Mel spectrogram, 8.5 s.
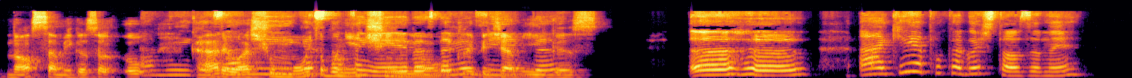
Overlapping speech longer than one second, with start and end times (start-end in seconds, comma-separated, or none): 1.0-4.3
